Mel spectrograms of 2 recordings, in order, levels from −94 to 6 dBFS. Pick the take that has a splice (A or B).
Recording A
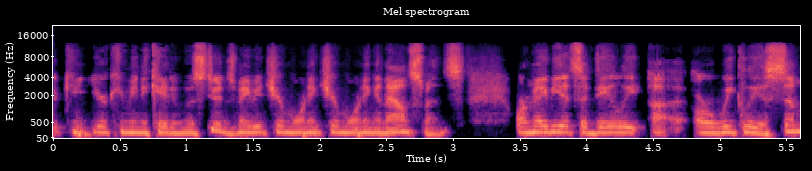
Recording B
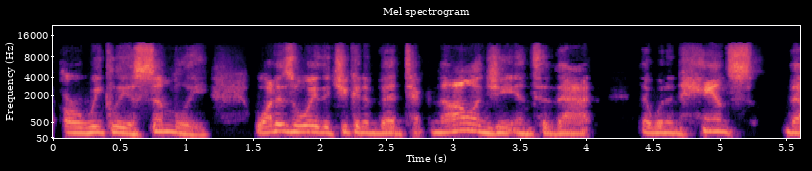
A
